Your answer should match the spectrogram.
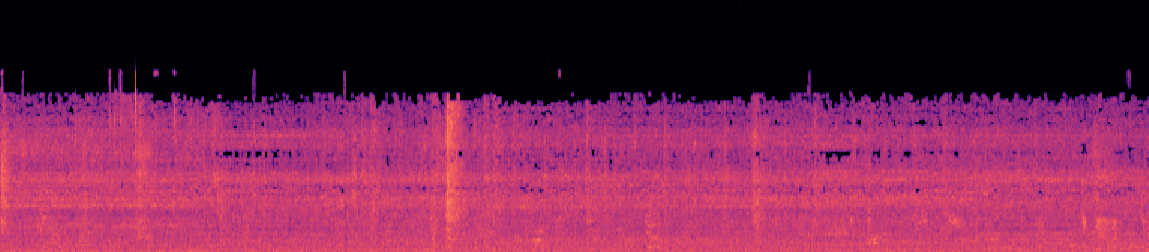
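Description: Restaurant dining-room ambience: a steady low hum under indistinct background noise, with a couple of short faint clicks.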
